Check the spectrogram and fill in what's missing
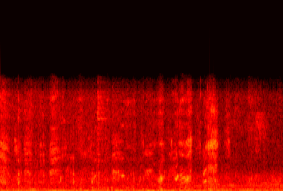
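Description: A young puppy of about four and a half months makes soft whimpers and little yips, faint and close, over a constant background hiss.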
